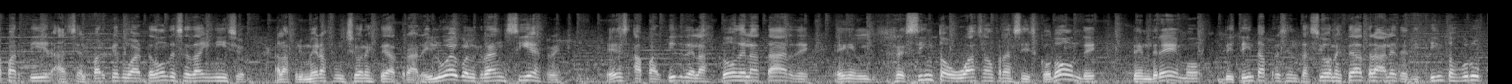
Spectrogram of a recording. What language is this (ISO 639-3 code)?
spa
